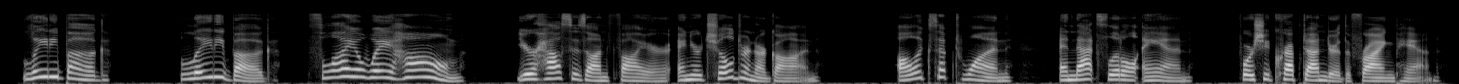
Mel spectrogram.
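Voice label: female US, classic rhymes; Ladybug Ladybug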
